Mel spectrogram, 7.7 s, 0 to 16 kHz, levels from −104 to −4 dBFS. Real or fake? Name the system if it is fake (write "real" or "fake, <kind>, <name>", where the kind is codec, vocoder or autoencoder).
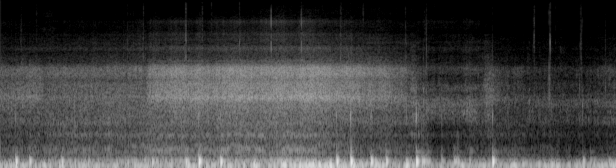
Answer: real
